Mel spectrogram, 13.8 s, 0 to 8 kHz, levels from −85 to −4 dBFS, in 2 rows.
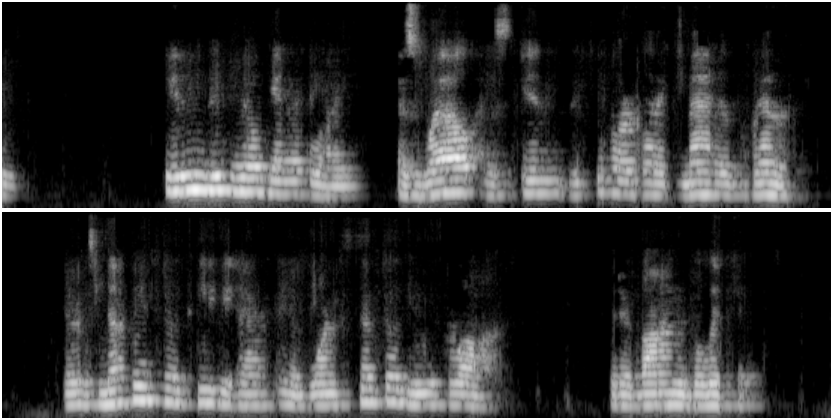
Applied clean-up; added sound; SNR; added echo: neural mask model DeepFilterNet 3.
